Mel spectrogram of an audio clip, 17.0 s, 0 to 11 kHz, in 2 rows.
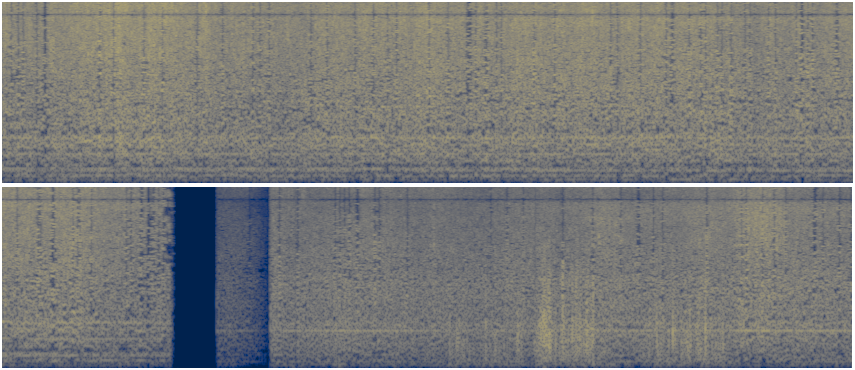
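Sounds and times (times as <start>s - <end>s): motorboat engine running: 10.7s - 17.0s.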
